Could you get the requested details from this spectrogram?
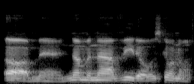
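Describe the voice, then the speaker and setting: A man hosts a casual sports live stream, reading super chats and telling stories in an animated way. His voice sits a little low but sounds bright and forceful. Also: fairly quick. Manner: animated storytelling, reads super chats, laughs often. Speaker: sports channel host.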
